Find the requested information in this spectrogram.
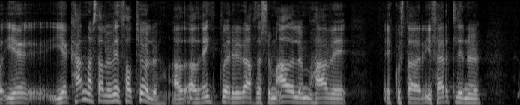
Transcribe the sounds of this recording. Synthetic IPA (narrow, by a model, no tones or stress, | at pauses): jɛɣjɛɣkʰanːast̪alvɛɾvɪðθawt̪ʰœːlʏa̰ðaðejŋ̥kvɛɾɪɾavθɛsːʏma̰ːðlʏmɦaːvɪ | ehkʏst̪aːðaɾḭfɛɾt̪lɪnʏ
